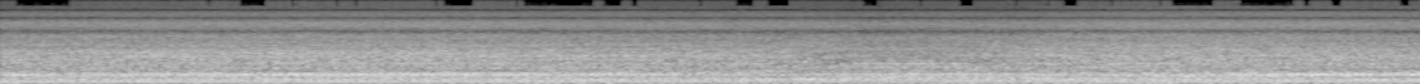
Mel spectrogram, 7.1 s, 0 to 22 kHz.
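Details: Cummins 3.3 QSB diesel from a stump grinder, run after rebuild with pistons, rings, rod and main bearings and head gasket (had oil from the blow-by tube), Insight connected: settles into smooth, even idle, constant low drone, no knocks or misses. Normal idle.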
